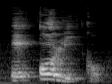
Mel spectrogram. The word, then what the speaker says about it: eólico: Eólico. Es en el sonido de la voz que se escucha el acento. Eólico. El acento va en la O. Eólico. La vocal fuerte E, la vocal fuerte O, eólico.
